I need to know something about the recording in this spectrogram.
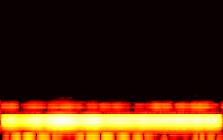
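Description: Mutable Instruments modular synthesizer holding one steady, pure tone with a faint octave above it, its loudness gently swelling and dipping.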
